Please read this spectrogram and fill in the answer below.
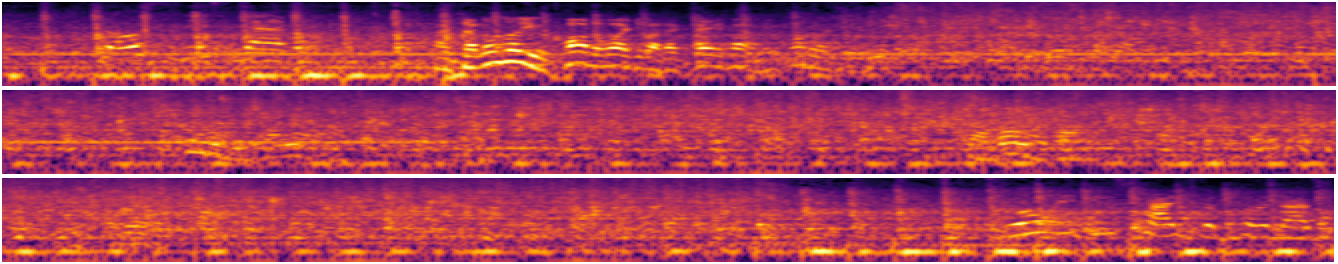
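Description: Liquid rushing into a stainless-steel perfume mixing tank, a steady splashing hiss that starts about four seconds in and stops about three seconds before the end, over a low machine hum.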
